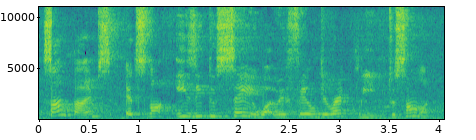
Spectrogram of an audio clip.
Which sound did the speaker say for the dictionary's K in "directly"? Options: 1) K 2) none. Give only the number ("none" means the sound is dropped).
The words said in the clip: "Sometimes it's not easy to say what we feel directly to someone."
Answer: 1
